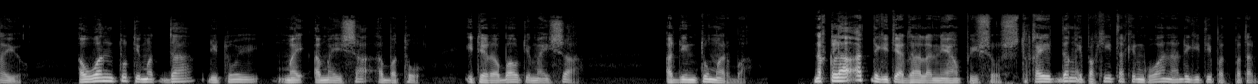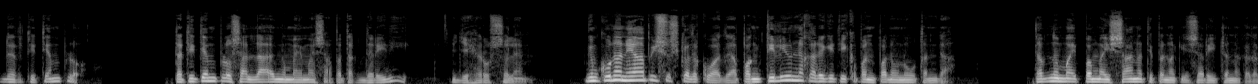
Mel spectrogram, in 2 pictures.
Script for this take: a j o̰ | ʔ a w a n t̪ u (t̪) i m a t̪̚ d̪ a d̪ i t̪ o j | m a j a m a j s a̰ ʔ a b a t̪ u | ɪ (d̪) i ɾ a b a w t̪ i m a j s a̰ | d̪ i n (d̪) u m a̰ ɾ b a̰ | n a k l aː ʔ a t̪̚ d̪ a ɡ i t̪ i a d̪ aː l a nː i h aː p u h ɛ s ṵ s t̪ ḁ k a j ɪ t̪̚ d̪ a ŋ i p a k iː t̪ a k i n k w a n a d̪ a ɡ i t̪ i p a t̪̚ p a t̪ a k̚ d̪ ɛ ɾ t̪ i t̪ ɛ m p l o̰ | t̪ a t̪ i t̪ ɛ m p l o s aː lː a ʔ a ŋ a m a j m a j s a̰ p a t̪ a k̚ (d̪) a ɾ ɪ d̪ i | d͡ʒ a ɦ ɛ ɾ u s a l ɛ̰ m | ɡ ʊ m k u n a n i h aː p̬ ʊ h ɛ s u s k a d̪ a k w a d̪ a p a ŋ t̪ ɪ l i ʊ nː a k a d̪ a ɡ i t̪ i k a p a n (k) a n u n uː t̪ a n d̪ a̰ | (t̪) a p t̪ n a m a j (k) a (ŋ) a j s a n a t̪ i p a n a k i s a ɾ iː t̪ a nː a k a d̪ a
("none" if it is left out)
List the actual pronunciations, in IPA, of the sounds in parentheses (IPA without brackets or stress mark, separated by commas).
t̪, t̪, t̪, d̪, p, t̪, p, m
